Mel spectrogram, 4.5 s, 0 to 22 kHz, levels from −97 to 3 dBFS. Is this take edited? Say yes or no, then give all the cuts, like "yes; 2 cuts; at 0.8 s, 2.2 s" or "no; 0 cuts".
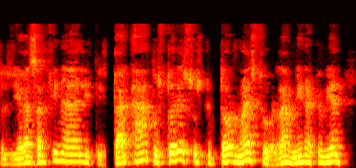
yes; 1 cut; at 1.3 s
